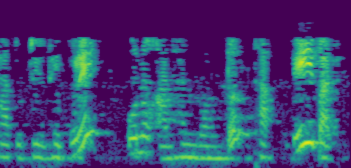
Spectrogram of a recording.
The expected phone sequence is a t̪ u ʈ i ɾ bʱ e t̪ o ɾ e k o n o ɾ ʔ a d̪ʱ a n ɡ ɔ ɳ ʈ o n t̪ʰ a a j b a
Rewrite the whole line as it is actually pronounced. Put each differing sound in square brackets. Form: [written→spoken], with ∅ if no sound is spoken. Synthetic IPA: a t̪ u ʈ i ɾ bʱ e t̪ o ɾ e k o n o [ɾ→∅] ʔ a d̪ʱ a n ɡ ɔ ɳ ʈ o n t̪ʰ a [a→e] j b a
